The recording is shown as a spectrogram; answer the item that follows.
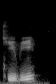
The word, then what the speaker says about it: Qbby: I think his name is pronounced QB.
